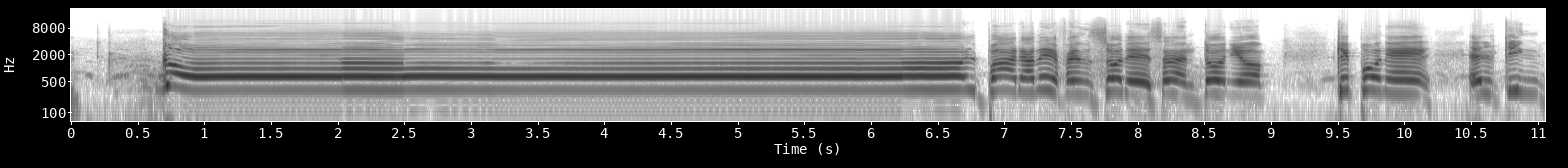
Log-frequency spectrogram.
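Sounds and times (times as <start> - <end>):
commentator shouting goal cry: 0.6 - 8.4.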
